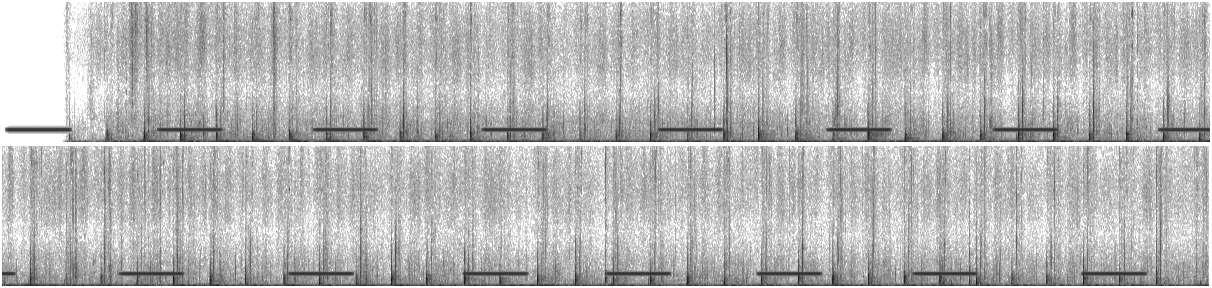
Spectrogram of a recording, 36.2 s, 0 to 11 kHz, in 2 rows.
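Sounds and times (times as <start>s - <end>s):
footsteps in an alley: 1.0s - 36.2s.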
